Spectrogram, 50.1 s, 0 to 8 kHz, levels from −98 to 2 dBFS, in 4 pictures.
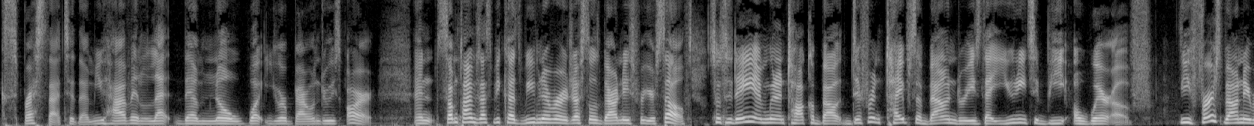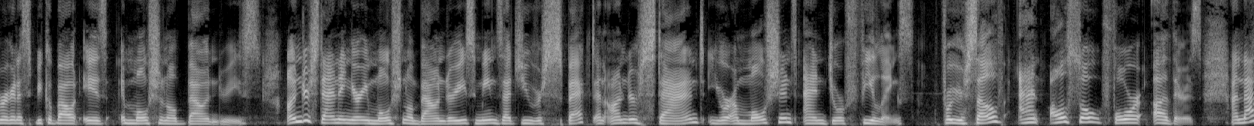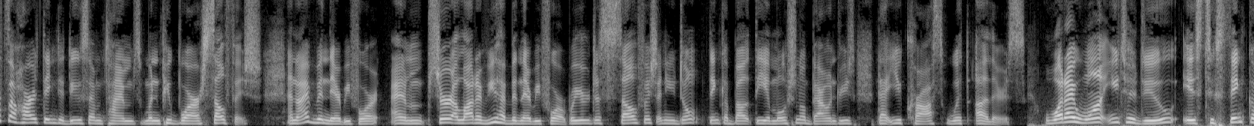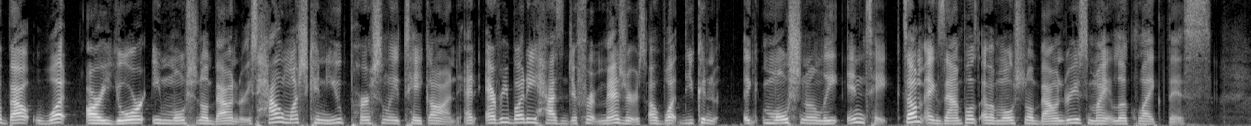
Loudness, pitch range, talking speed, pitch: -23 LUFS, 180-220 Hz, 195 wpm, 195 Hz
